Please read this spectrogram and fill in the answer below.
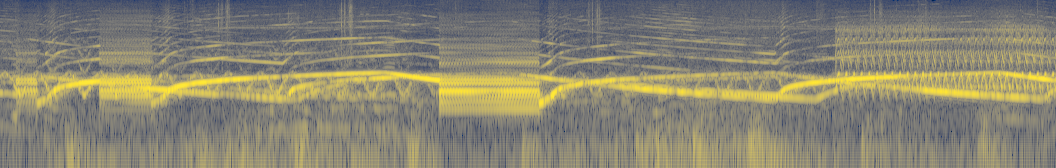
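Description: Several police vehicle sirens sounding at once, their wails rising and falling and overlapping. A steady blaring tone cuts in for about a second midway, and a fast warble takes over for the last second and a half.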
